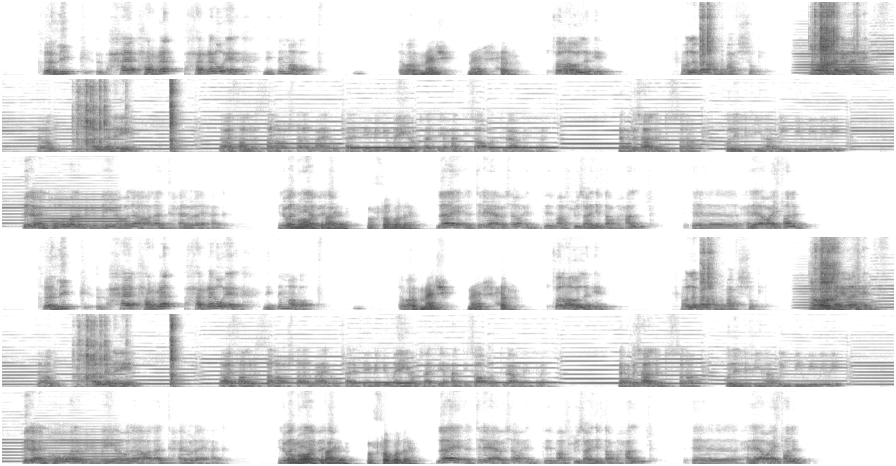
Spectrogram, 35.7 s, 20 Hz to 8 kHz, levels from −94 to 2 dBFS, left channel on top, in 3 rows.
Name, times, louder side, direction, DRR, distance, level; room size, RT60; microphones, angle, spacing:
voice 1, 0.5-4.1 4.7-4.8 5.3-5.6 7.4-8.0 9.0-10.0 11.0-11.7 12.3-12.7 13.1-13.7 14.8-19.2 20.1-21.2 21.5-23.1 24.1-26.7 27.5-28.3 29.6-32.3 33.0-34.4, right 1 dB, 10° right, -3 dB, 1.1 m, -37 dB
voice 2, 5.5-5.9 6.2-6.8 10.8-11.2 27.6-28.4 28.7-29.3, right 4 dB, 45° right, 4 dB, 0.5 m, -31 dB
sound 1, 9.3-9.6 10.7-11.4 12.8-13.6 14.1-14.2, left 3 dB, 35° left, 1.0 m, -31 dB
Bowed string instrument, 10.5-26.3, left 3 dB, 10° left, 0.6 m, -43 dB
3.2 x 3.2 x 2.6 m, 0.35 s
head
